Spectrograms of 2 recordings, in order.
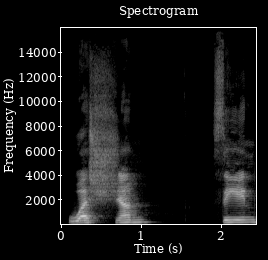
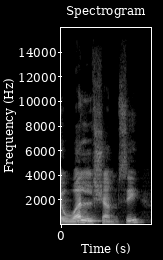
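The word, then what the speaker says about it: والشمس: Washam. Sin kasrasi. Washamsi. Now notice I didn't say wal shamsi.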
